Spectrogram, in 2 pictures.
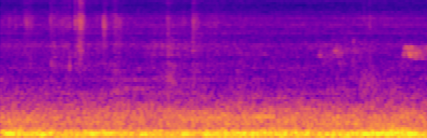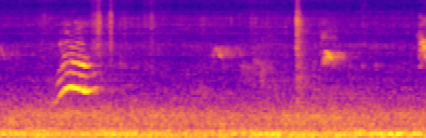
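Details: Female Bengal cat, almost one year old, playing wildly in snow at minus four degrees while searching for her ball; one short rising-then-falling meow midway, surrounded by steady low rumbling background noise and faint rustles.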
